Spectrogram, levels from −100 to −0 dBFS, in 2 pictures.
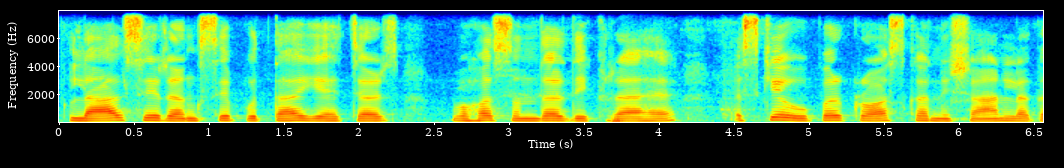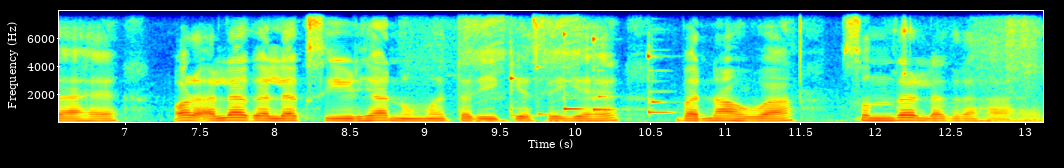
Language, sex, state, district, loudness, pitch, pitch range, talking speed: Hindi, female, Bihar, Darbhanga, -19 LUFS, 155 Hz, 150-165 Hz, 145 wpm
